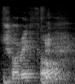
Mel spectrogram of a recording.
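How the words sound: It is said with a Spanish accent.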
